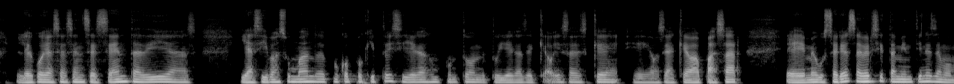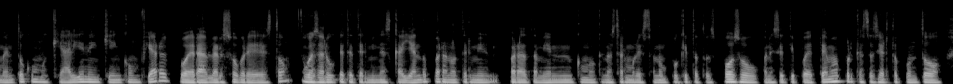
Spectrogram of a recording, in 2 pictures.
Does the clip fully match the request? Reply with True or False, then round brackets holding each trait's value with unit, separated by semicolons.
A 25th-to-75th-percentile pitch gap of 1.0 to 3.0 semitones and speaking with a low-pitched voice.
True (2.7 semitones; 105 Hz)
